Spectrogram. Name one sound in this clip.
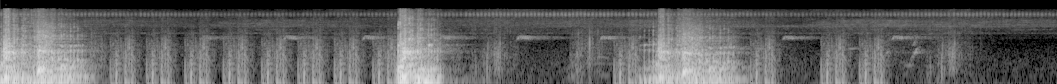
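Paws patter steadily on dry ground.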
